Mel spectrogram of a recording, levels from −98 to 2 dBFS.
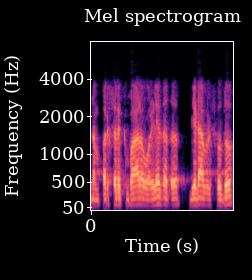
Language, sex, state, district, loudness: Kannada, male, Karnataka, Dharwad, -16 LUFS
